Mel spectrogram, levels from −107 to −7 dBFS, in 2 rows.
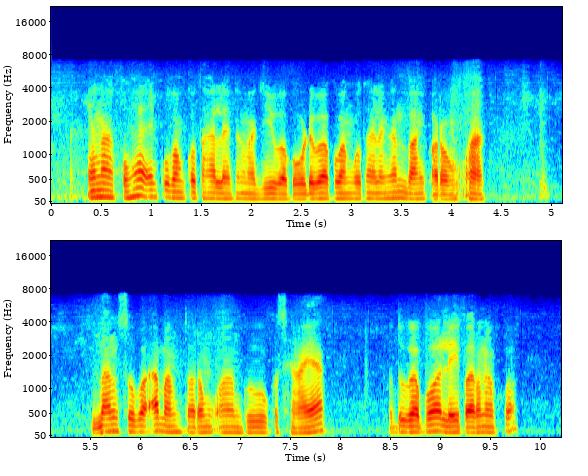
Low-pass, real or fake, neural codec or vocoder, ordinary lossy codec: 7.2 kHz; fake; codec, 24 kHz, 0.9 kbps, WavTokenizer, medium speech release version 2; none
